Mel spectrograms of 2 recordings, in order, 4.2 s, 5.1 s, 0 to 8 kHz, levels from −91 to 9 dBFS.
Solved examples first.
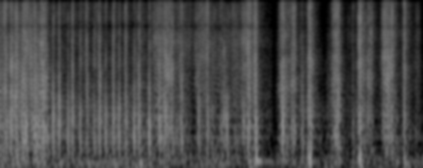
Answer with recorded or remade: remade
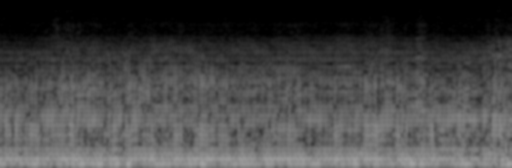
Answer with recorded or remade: remade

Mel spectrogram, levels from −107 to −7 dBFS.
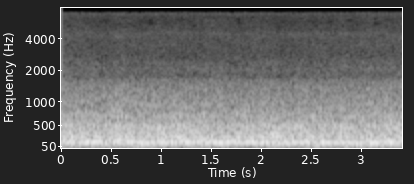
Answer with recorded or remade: recorded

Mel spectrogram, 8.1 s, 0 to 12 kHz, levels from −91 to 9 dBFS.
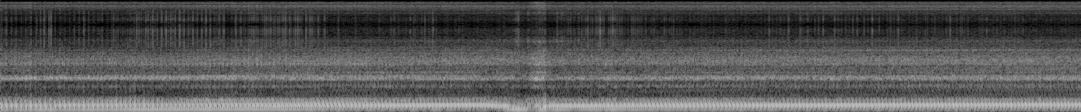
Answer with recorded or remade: recorded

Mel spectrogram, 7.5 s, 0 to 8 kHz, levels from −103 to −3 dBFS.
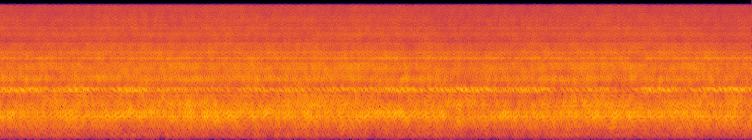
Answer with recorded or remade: remade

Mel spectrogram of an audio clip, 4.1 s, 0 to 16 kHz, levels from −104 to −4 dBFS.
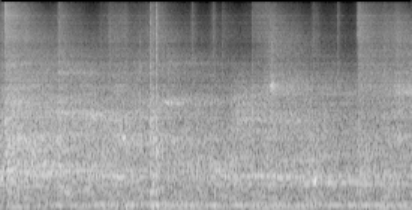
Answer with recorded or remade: remade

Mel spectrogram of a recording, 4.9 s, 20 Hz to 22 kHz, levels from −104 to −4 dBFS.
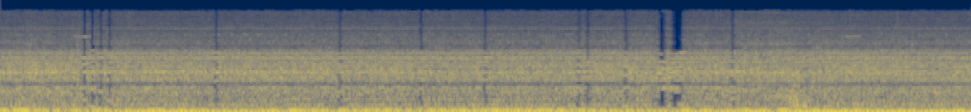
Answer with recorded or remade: recorded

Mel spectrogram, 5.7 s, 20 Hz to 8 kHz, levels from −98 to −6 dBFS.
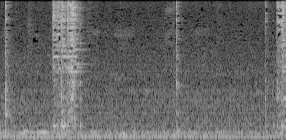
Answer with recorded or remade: recorded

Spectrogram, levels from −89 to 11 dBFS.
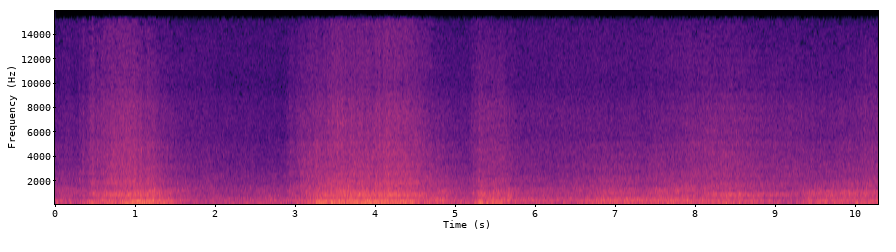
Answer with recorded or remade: recorded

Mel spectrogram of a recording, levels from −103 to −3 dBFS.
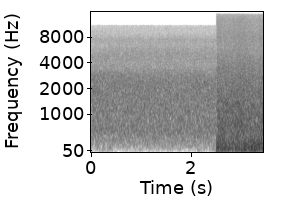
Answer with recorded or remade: remade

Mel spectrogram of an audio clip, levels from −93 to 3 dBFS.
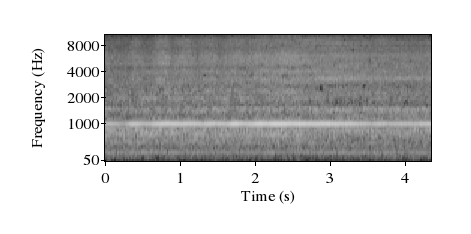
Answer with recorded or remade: recorded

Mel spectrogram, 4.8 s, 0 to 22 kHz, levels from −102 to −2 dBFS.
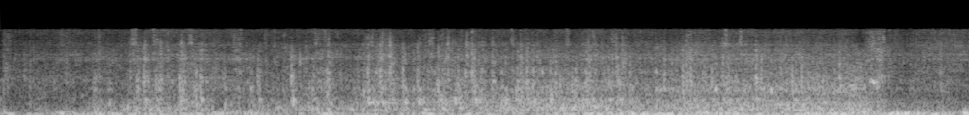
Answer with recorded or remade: recorded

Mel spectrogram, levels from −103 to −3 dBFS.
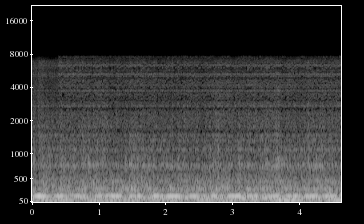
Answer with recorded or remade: remade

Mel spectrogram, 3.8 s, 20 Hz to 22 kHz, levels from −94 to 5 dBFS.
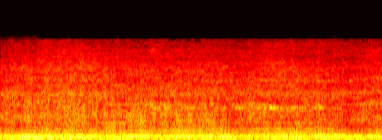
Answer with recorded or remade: remade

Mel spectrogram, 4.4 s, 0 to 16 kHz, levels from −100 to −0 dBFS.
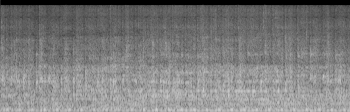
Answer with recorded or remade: remade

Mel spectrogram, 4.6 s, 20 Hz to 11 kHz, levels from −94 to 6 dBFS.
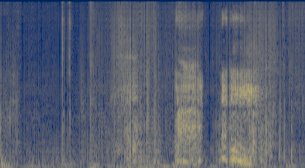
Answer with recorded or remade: remade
